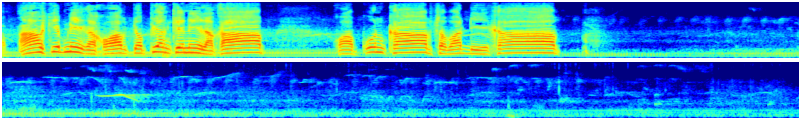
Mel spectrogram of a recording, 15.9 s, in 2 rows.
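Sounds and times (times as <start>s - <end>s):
birds chirping: 0.0s - 15.9s
falling bird whistle: 8.0s - 14.6s.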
